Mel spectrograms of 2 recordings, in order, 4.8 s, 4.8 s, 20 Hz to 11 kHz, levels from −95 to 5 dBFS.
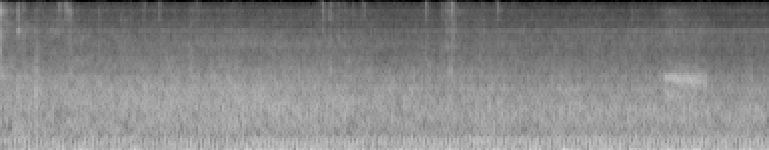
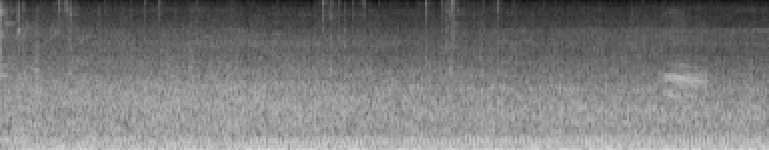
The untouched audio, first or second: second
